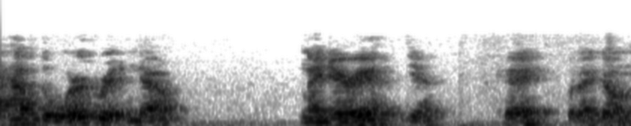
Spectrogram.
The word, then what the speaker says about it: Cnidaria: Name an animal in the phylum Cnidaria. C is silent.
